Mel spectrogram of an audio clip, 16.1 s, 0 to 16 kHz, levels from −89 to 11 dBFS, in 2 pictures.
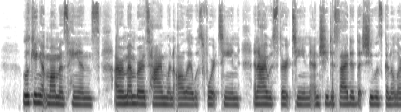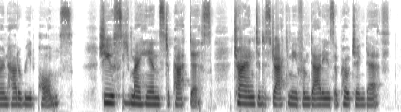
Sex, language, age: female, English, 20-39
